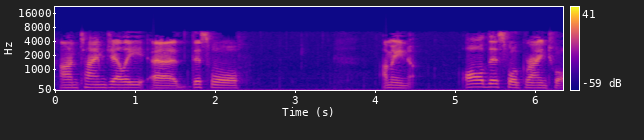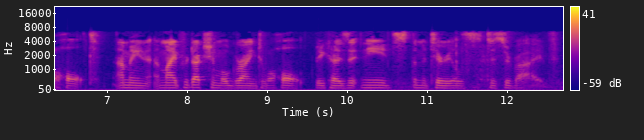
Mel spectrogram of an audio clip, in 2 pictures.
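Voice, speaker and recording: Steady in tone and measured in pace, a mid-range male voice in his twenties gives relaxed commentary on a building game stream. He explains each step and chats with viewers by name over a muffled, lo-fi stream mic.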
